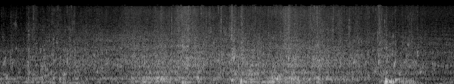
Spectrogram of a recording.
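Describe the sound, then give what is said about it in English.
Steady sloshing and lapping of water as a boat is paddled, a continuous rushing wash with a slightly louder splash near the end. “Paddling.”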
